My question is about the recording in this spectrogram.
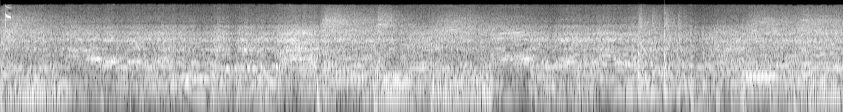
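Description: Hard rock band playing live: distorted electric guitars holding chords over drums, an instrumental passage with no singing.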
